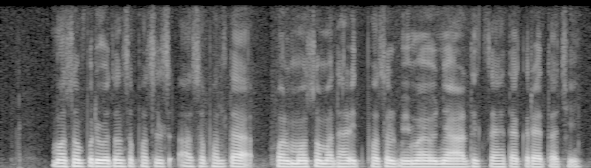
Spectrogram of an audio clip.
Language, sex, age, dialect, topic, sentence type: Maithili, male, 36-40, Southern/Standard, agriculture, statement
